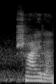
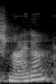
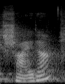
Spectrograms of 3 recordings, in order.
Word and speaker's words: Scheider: Mm, zu, diesen, zu ihren Schülern gehörten dann später erneut Marlon Brando, Roy Scheider, Scheider, nicht Schneider. Ne? Du weißt, äh, dass ich das ja mal falsch gesagt ja, habe in Der stimmt, Weiße Hai. – Richtig, ja. Scheider, ohne N.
